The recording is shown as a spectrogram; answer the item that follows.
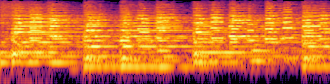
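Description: Full orchestral music plays loud and steady, with dense sustained harmonies and a few gentle swells, and no voices.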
